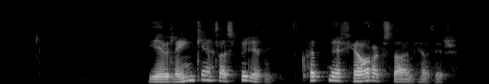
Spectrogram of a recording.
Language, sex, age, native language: Icelandic, male, 30-39, Icelandic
